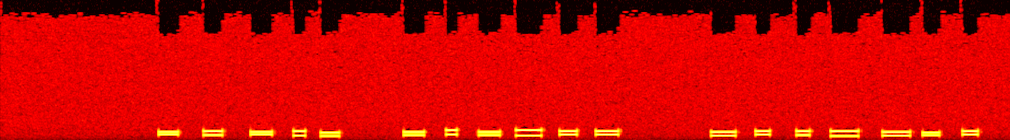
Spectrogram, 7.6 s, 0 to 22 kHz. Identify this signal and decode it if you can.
DTMF, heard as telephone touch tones, dialled by hand, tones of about 150 ms. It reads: 09061 8D8B## 5#9357#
